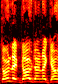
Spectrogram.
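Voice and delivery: put-on high, loud panicky kid pleading; scared child. Child scared on wobbly bike.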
